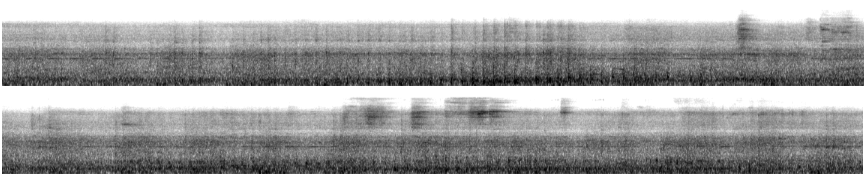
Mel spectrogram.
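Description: Intermodal freight train cars rolling steadily past: a continuous rumble of steel wheels on rail with a rhythmic clickety-clack, loudest about eight to nine seconds in. Brief high squeaks from the wheels come about twelve seconds in and again several times around twenty to twenty-three seconds in.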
